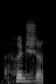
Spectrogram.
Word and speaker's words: Huijsen: The Bournemouth centre-back, how do you pronounce his name? Hudson or something? Dean Huijsen, yeah.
